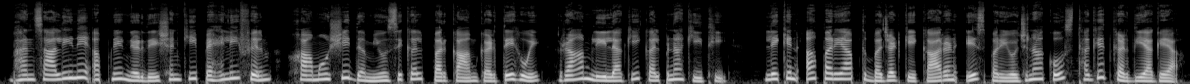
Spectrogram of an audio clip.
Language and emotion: Hindi, neutral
